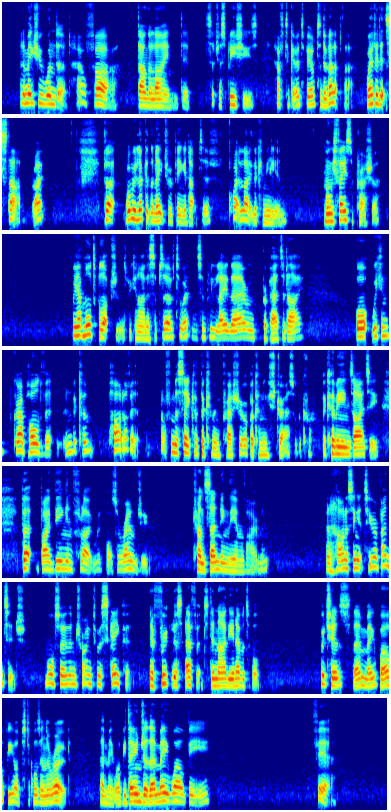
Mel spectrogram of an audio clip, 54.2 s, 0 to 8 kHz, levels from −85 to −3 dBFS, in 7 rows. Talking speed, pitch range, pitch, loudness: 160 wpm, 145-185 Hz, 160 Hz, -25 LUFS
